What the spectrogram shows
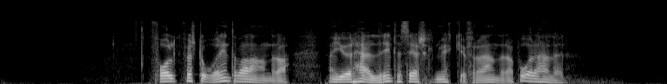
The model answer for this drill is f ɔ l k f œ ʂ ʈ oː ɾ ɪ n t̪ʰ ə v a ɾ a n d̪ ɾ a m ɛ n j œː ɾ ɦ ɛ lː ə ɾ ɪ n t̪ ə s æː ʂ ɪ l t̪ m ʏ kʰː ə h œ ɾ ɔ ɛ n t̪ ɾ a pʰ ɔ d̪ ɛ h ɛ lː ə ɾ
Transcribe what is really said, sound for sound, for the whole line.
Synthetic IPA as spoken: f ɔ l k f œ ʂ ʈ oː ɾ ɪ n t̪ ə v a ɾ a n d̪ ɾ a m ɛ n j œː ɾ ɦ ɛ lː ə ɾ ɪ n t̪ ə s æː ʂ ɪ l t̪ m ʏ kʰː ə f œ ɾ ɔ ɛ n d̪ ɾ a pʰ ɔ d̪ ɛ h ɛ lː ə ɾ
